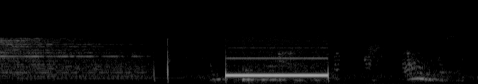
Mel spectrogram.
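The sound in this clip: A single sustained telephone keypad tone sounds for about a second while dialing in an automated phone menu. It is steady and clear, with brief voice-like sounds before and after it.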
